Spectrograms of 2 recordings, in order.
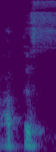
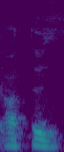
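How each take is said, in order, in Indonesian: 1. Kata itu berakhir dengan bunyi s tak bersuara. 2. Kata itu berakhir dengan bunyi z yang bergetar. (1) "bukan otus" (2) "tapi otuz"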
